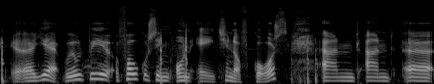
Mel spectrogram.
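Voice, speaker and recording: Noticeable background noise beneath a fairly slow delivery. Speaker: government health official. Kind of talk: interview. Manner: hesitant, many fillers.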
